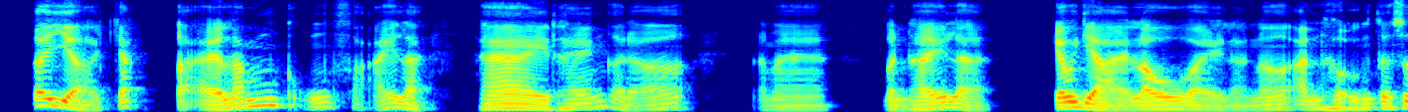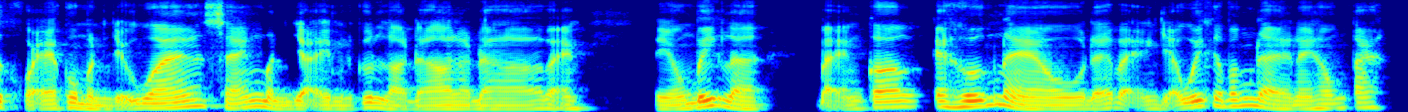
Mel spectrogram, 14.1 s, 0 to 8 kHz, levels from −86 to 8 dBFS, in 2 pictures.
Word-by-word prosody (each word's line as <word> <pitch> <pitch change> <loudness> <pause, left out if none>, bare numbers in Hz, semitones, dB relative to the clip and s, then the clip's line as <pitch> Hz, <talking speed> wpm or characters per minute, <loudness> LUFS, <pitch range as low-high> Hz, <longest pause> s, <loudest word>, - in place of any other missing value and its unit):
tới 180 0 +5
giờ 95 - +4
chắc - - -3 0.2
tệ 105 - +2
lắm 165 - +2
cũng 140 -8 -8
phải 135 -2 -6
là 140 - -2 0.2
2 115 -1 +3
tháng 115 +4 -4
rồi 140 - -6
đó. 100 +8 -5 0.3
À, - - -17
mà 90 0 -9 0.3
mình 95 -3 -3
thấy 105 +7 +2
là 90 -11 -1 0.3
kéo 135 +2 +8
dài 95 -10 +4
lâu 100 +2 +3
vậy 90 -3 -2
là 85 0 -9
nó 100 +6 -3
ảnh 110 -1 -2
hưởng 110 +2 -3
tới 135 - 0
sức 150 +2 0
khỏe 110 -7 -1
của 130 +4 0
mình 105 -6 -1
dữ - - -2
quá, 125 +6 +3
sáng 150 -1 0
mình 95 -11 0
dậy 100 0 -1
mình 95 -1 -6
cứ 135 - 0
lờ 100 -8 -1
đờ, 95 +2 -1
lờ 95 - -2
đờ 95 0 -3
á 105 - -5
bạn. 105 -2 -3 0.4
Thì 100 - -1
hổng 105 +4 0
biết 165 +6 +6
là 100 -9 0 0.3
bạn 100 +1 -4
có 145 +2 +3
cái 150 - +1
hướng 155 +7 +5
nào 100 - +2
để 100 - -1
bạn 100 +1 -5
giải - - -3
quyết 155 +5 +3
cái 175 - -1
vấn 170 +3 +1
đề 110 - +1
này 105 +1 -2
hông 115 +3 -4
ta? 135 0 -3
110 Hz, 265 wpm, -22 LUFS, 100-135 Hz, 0.4 s, kéo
